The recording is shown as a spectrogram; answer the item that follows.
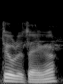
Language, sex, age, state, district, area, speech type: Marathi, male, 18-30, Maharashtra, Sangli, urban, spontaneous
